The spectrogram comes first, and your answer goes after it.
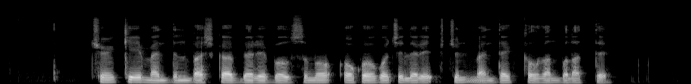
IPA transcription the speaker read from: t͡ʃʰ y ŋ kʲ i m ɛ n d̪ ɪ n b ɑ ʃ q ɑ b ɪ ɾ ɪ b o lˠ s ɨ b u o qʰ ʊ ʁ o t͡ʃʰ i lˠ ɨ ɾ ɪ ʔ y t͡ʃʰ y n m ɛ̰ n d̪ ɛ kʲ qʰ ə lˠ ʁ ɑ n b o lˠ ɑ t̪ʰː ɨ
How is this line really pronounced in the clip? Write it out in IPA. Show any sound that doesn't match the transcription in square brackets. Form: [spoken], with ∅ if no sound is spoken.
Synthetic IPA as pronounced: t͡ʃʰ y ŋ kʲ i m ɛ n d̪ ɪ n b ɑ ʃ q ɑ b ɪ ɾ ɪ b o lˠ s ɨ [m] u o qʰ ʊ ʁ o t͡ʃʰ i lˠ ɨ ɾ ɪ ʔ y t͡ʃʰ y n m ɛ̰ n d̪ ɛ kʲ qʰ ə lˠ ʁ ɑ n b o lˠ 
